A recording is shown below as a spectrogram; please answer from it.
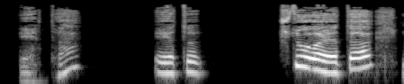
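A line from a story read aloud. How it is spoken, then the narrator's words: Trembling voice question. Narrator (Russian): дрогнувшим голосом спросила Луиза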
